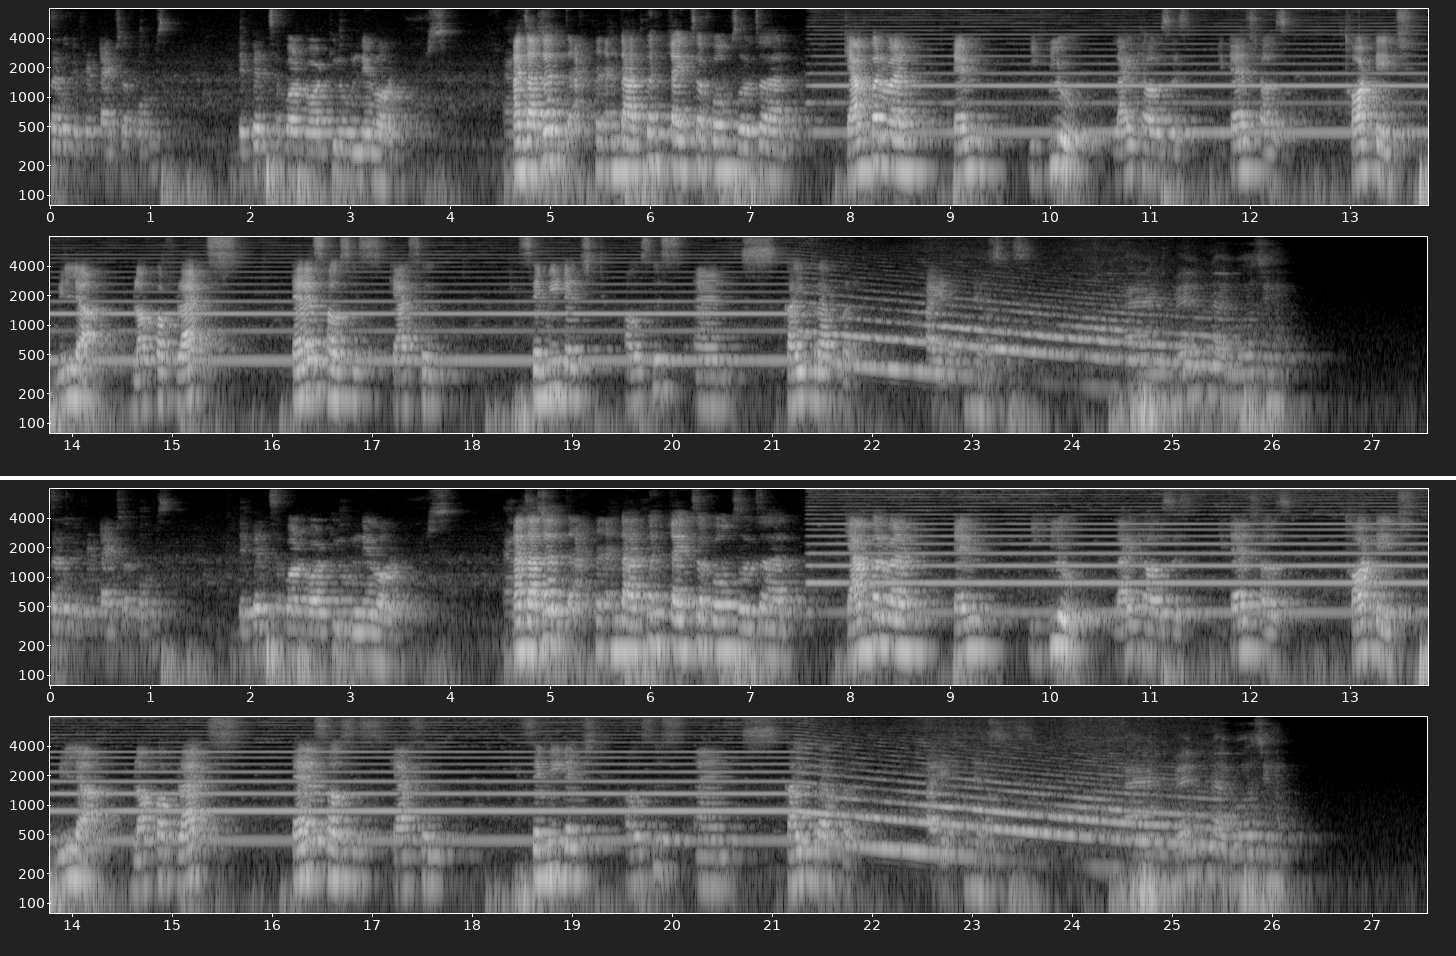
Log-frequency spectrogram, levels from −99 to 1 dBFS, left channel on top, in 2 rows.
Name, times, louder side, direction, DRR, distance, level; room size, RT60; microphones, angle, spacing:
voice 1, 0.0-1.0 1.9-3.4 4.6-7.4 7.9-8.7 9.0-9.4 9.8-10.3 10.6-11.3 11.8-12.3 13.0-14.3 14.6-15.6 16.2-16.9 17.2-17.7 18.6-19.1 19.5-20.0 20.2-21.8 22.5-22.8 23.1-23.2 24.7-24.8, left 2 dB, 40° left, 3 dB, 1.1 m, -29 dB
voice 2, 4.5-5.2 22.9-23.4 24.5-26.1, right 1 dB, 15° right, 0 dB, 1.3 m, -41 dB
sound 1, 7.6-25.5, right 2 dB, 85° right, 1.3 m, -37 dB
9.8 x 7.3 x 3.0 m, 0.86 s
head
